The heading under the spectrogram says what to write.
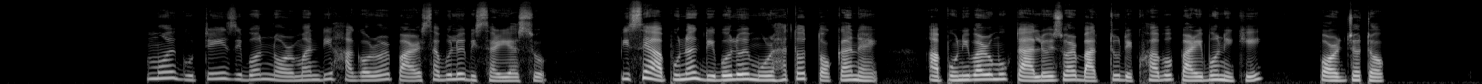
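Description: From 2.05 to 5.35 s the speech and the background noise swell together, climbing steadily by about 8 dB. This is automatic gain rising: the gain control judged the input too quiet and pushed its gain up gradually over those three seconds.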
